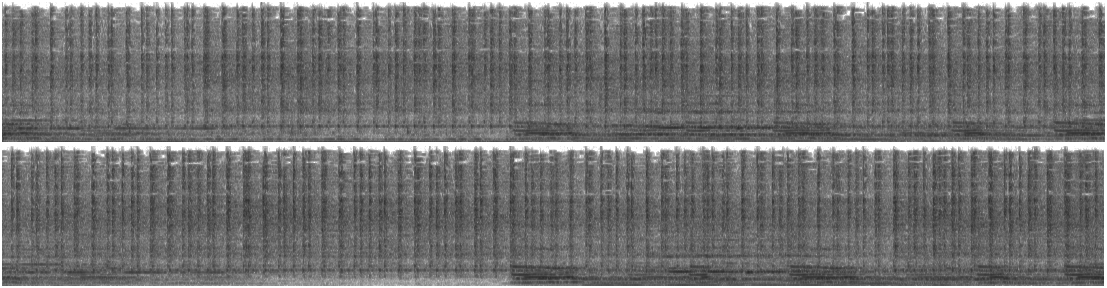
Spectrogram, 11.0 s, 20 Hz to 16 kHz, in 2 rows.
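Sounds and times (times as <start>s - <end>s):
deep pulsing bass drone: 0.0s - 3.9s
steady low hum: 0.0s - 11.0s.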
